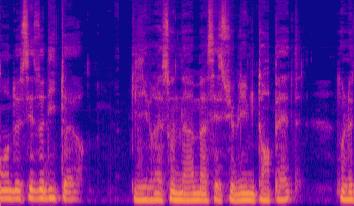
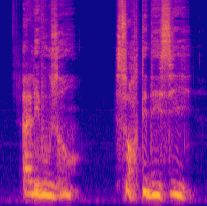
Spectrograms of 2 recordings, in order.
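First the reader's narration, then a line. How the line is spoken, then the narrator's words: Furious exclamation. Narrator (French): s'écria-t-il avec fureur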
